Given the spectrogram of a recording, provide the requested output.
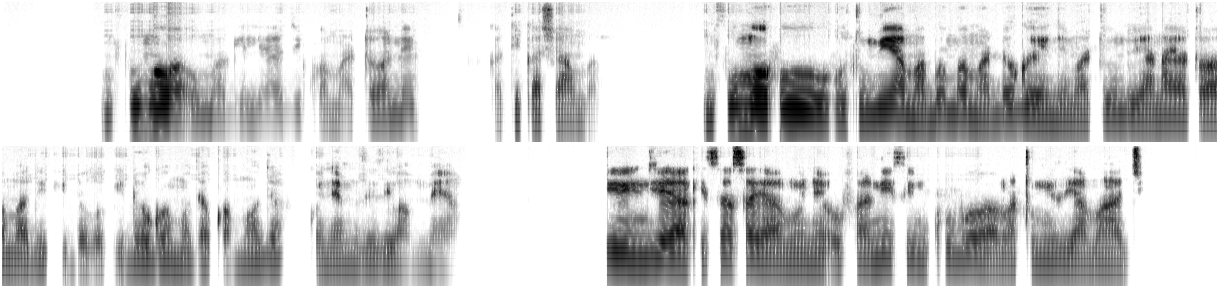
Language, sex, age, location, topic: Swahili, male, 25-35, Nairobi, agriculture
